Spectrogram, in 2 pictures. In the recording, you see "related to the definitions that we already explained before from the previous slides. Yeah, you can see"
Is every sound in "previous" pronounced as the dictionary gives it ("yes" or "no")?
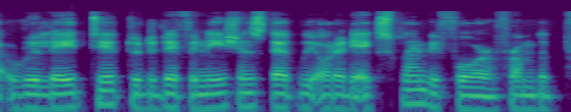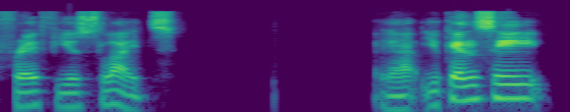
no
